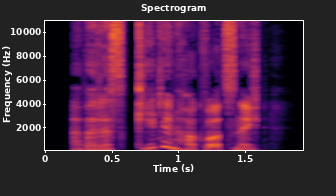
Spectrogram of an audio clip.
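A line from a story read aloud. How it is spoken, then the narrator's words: Stammering. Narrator (German): antwortete sie stotternd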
